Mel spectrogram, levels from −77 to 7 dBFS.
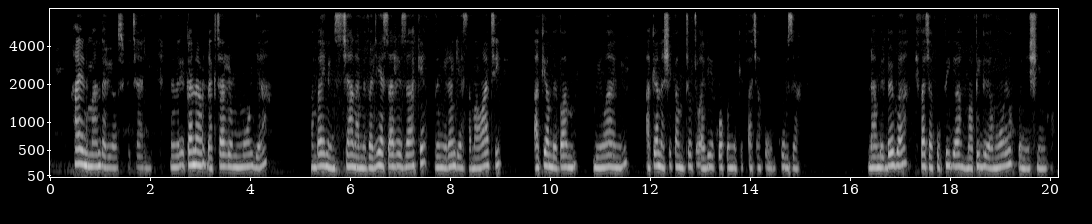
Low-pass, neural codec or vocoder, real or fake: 7.2 kHz; codec, 16 kHz in and 24 kHz out, 2.2 kbps, FireRedTTS-2 codec; fake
